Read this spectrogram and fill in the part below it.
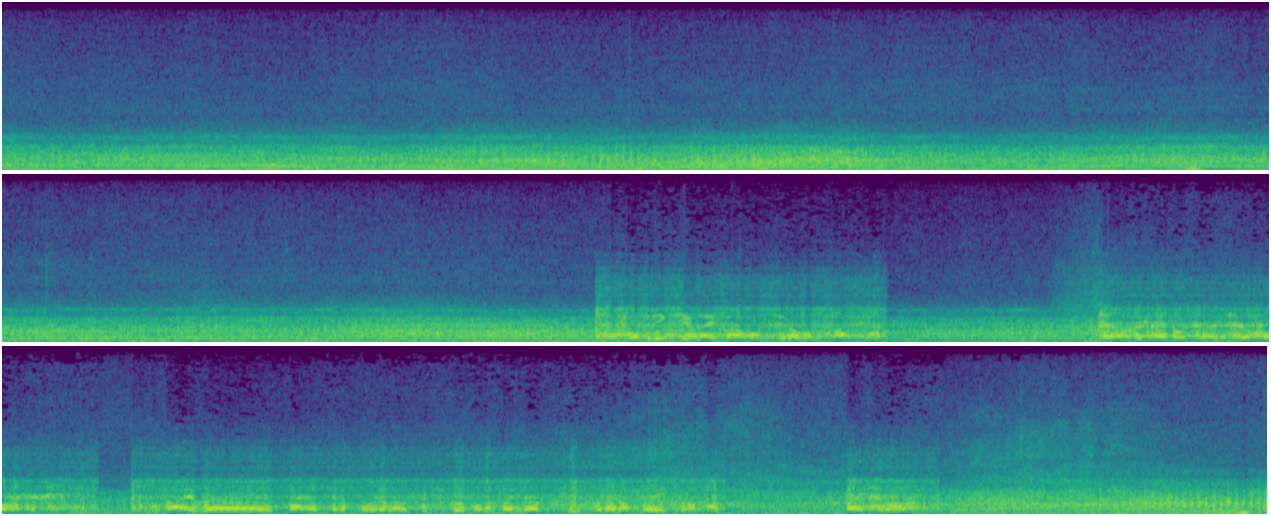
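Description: Helicopter rotor blades whoosh as they turn.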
